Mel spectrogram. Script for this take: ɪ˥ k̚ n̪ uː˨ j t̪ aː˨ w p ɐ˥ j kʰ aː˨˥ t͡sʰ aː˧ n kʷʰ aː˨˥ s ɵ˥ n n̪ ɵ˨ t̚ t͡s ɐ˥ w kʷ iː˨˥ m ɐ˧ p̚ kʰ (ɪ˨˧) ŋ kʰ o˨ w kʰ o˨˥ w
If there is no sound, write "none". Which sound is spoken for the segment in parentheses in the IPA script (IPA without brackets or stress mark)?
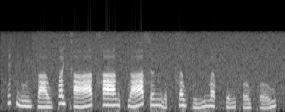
ɪ˨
